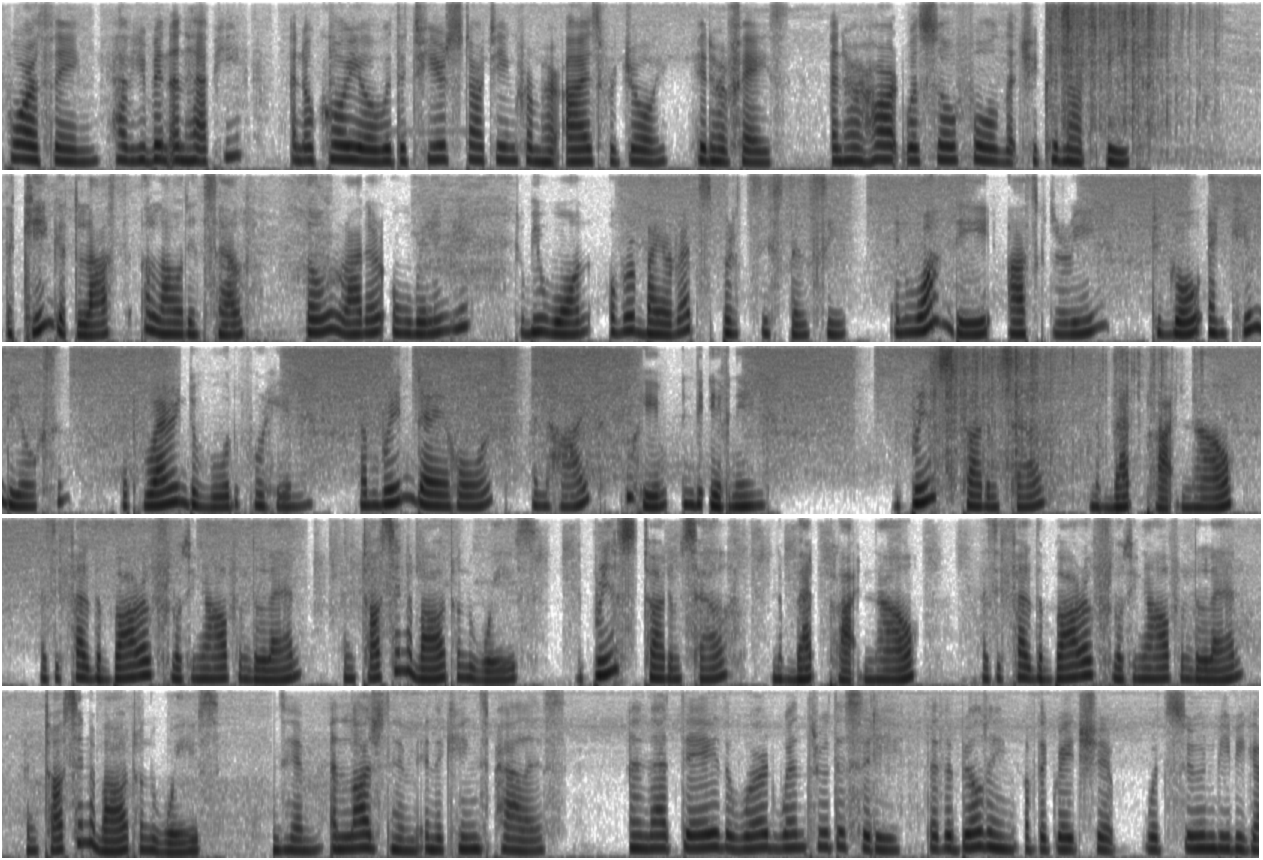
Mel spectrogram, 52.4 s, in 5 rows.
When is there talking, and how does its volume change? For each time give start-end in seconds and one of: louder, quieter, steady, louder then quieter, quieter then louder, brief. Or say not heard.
0.0-9.6 steady
10.5-27.4 steady
28.4-52.4 steady.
